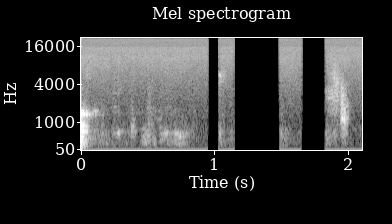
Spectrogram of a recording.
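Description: Near silence, with a few faint short brushing sounds of a blackboard eraser wiping the chalkboard.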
